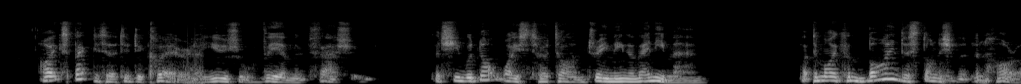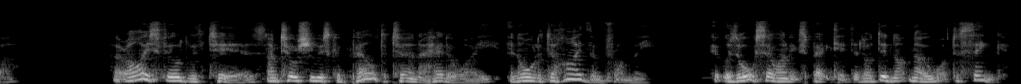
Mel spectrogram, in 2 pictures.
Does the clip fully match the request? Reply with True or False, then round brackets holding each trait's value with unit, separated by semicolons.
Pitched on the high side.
False (145 Hz)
